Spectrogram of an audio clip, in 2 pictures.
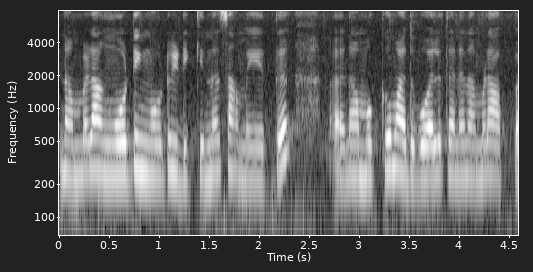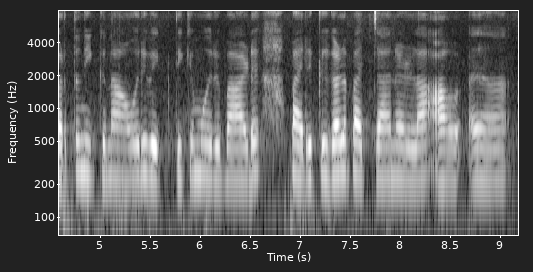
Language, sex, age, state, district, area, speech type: Malayalam, female, 18-30, Kerala, Pathanamthitta, urban, spontaneous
